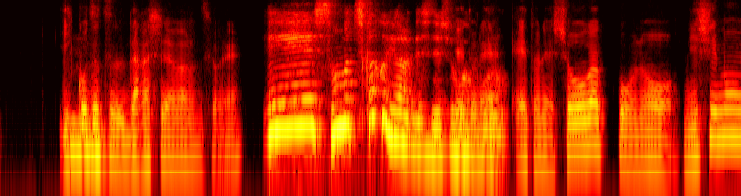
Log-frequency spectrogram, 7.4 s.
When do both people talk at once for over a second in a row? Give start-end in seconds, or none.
none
